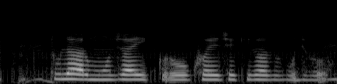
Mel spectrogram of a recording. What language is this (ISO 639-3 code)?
ben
